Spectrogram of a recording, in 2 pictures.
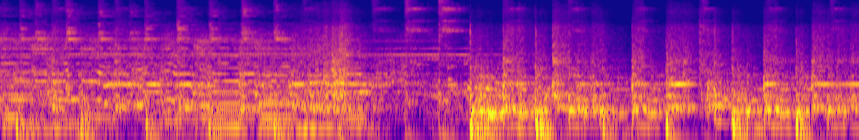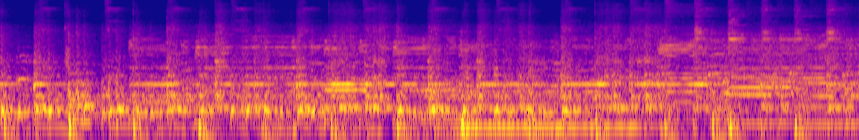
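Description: Live rock band playing electric guitars over a drum kit, the drums hitting steadily. Around four seconds in the sound drops briefly, then the full band comes back in louder.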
